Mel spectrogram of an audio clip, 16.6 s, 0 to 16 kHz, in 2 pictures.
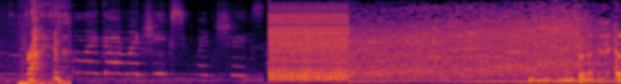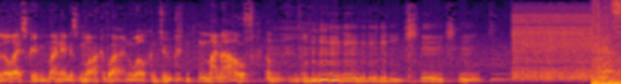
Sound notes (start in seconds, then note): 2.9 chuckling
